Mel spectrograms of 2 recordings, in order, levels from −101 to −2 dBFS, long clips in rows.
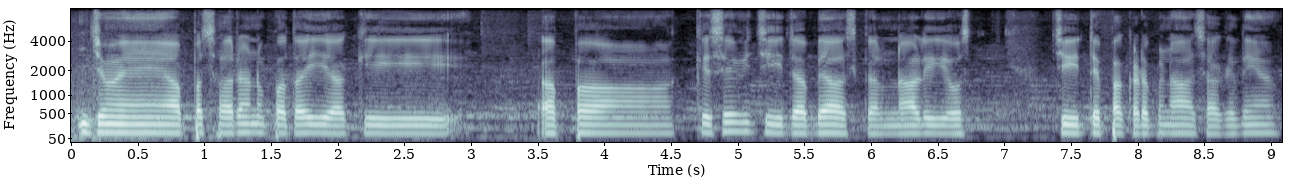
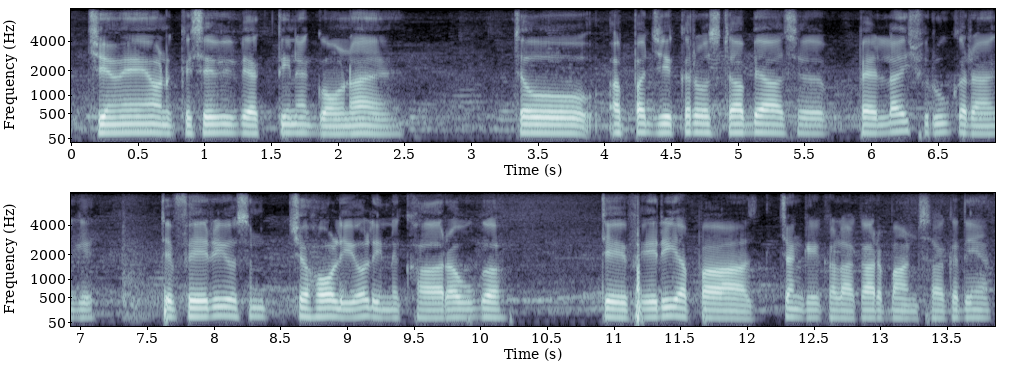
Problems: constant background noise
